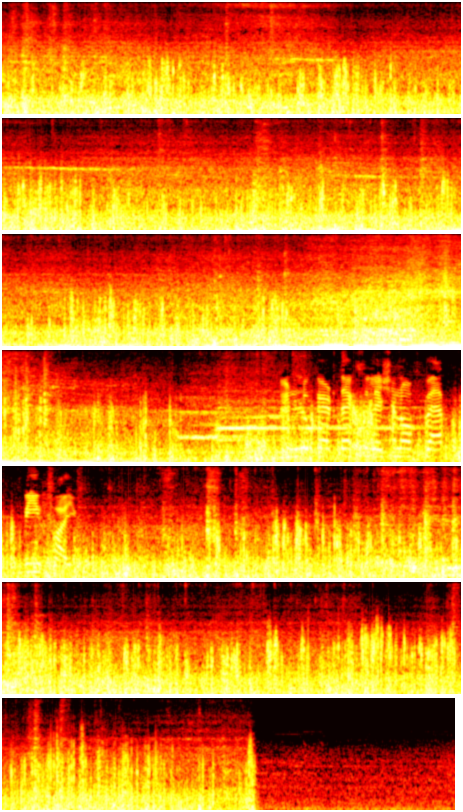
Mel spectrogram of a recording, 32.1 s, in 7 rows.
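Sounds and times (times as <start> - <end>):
train wheels clattering: 0.0 - 14.8, 19.4 - 30.0.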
